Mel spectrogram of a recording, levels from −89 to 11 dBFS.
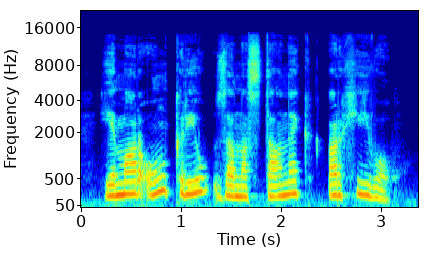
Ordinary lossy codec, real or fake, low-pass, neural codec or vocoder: none; real; 14.4 kHz; none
